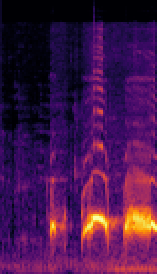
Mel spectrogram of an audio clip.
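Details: Spotted dove calling, used as a lure to prompt lazy doves to start singing: a short soft note, then two loud mellow arched coos, the second long and drawn out, over faint low hum.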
